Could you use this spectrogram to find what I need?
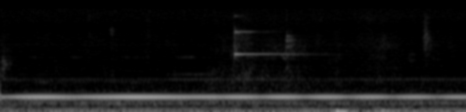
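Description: A glass singing bowl rings with a steady, pure tone.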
